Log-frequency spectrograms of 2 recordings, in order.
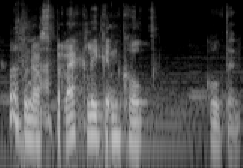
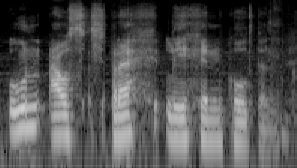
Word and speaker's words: Unaussprechlichen Kulten: And the Unausprechlichen Kulten. Not gonna be able to put that in my notes. Unausprechlichen Kulten. I'm also mispronouncing it. Unaussprechlichen Kulten. There we go.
